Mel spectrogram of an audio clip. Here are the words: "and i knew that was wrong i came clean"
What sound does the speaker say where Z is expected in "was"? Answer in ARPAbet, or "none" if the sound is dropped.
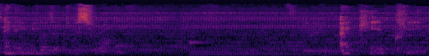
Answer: S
